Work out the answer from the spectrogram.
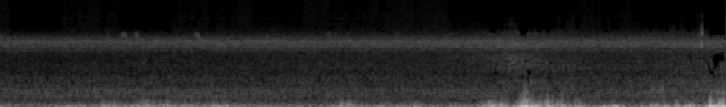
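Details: Gusty wind buffets the microphone with low rumbling bursts that grow stronger toward the end, and no animal voice can be picked out.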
